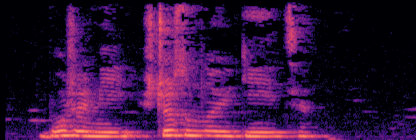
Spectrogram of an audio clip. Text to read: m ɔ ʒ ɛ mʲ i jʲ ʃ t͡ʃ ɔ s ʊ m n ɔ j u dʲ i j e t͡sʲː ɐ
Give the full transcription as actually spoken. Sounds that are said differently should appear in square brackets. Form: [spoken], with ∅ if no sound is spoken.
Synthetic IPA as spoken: [b] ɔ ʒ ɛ mʲ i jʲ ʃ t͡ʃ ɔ [z] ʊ m n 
